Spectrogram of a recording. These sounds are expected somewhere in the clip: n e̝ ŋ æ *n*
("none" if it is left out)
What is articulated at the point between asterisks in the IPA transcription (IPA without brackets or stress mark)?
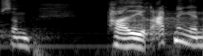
n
